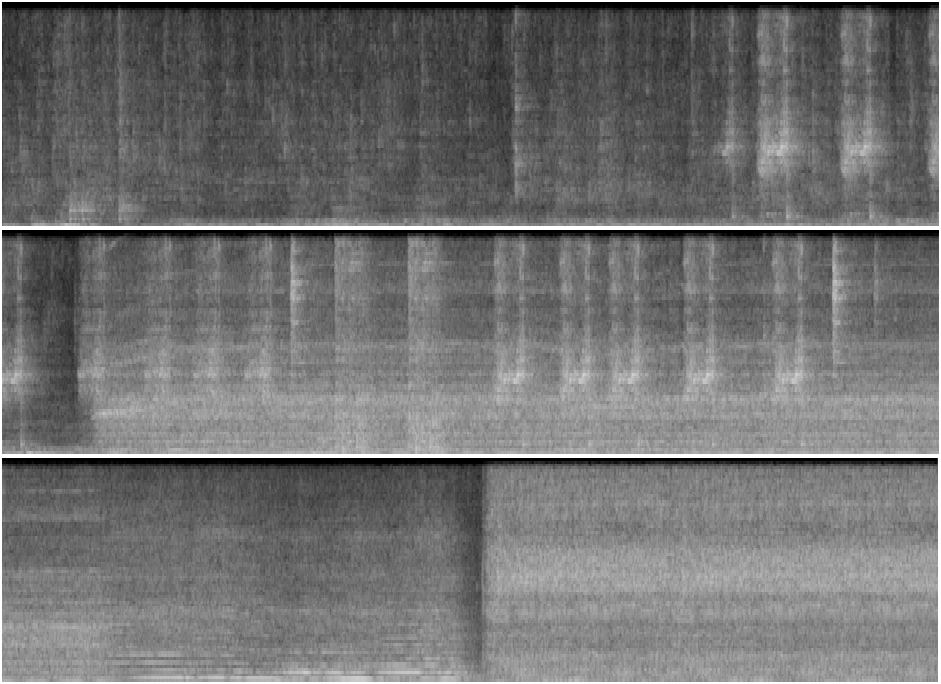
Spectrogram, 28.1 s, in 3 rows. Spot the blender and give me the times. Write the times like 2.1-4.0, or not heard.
10.2-28.0.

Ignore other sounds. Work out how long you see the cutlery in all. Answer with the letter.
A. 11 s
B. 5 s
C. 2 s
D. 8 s
A.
